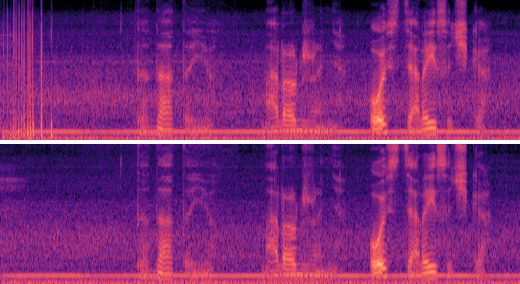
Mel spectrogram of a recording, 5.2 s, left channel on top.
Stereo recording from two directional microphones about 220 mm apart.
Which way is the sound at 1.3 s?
10° right (ahead or behind).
